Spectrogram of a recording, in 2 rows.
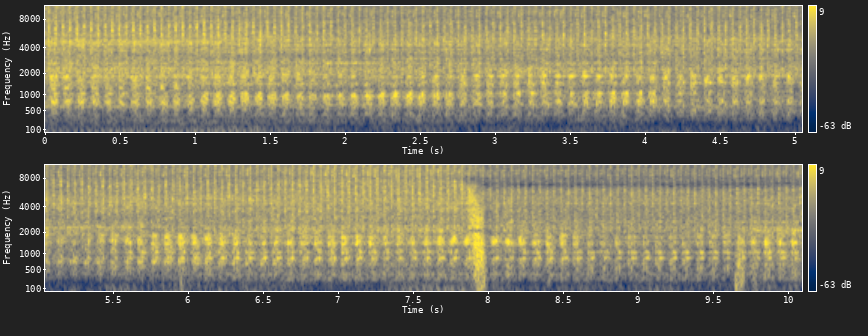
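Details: Suzuki Jimny JB64 at idle: fast, fine rattling tick about four per second with a faint high whine, from a faulty alternator, replaced under warranty with a new alternator.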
